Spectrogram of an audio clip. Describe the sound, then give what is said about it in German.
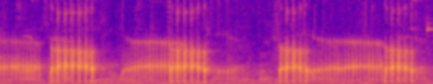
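Frogs croak loudly and steadily at a pond in the evening, a chorus of rapid pulsing calls overlapping in repeated bursts of about a second each, with no voices. “Und es fühlt sich an, als würde sie dabei von den Fröschen am Weiher auch noch ausgelacht.”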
